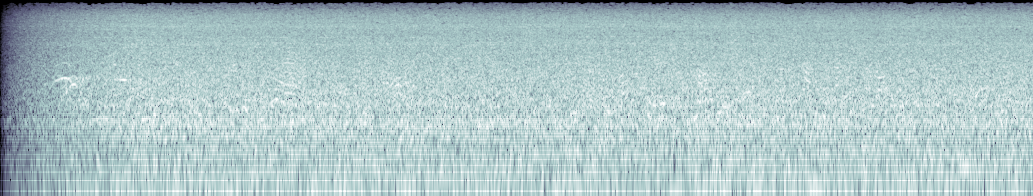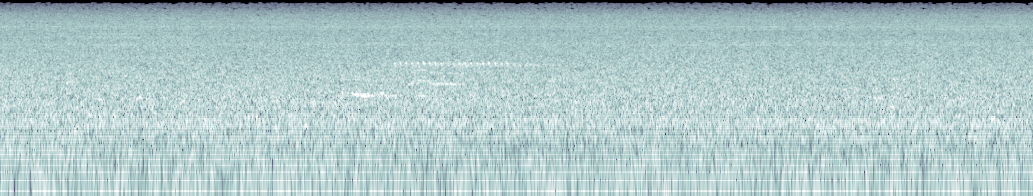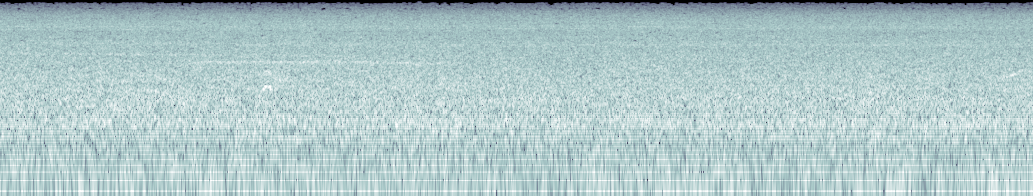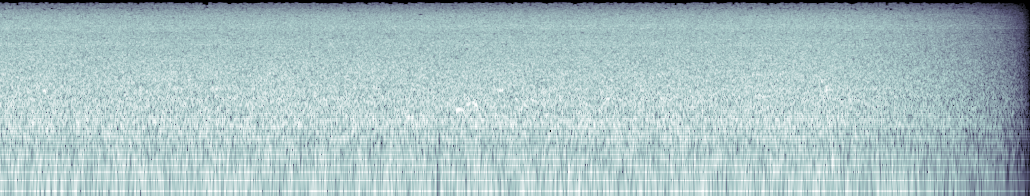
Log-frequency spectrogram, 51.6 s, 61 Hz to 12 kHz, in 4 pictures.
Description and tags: Distant Waterfall 2
Field recording of a waterfall in the distance.
Recorded at Springbrook National Park, Queensland using the Zoom H6 Mid-side module.
stream, nature, forest, ambient, field-recording, waterfall, ambience, distant, river, flow, water, creak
